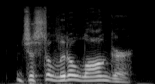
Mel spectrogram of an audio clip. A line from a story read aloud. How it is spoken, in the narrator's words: Tom pleaded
